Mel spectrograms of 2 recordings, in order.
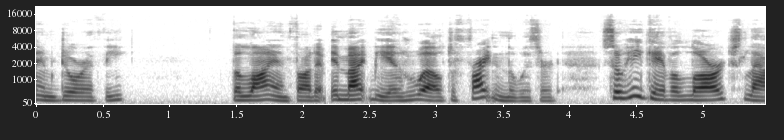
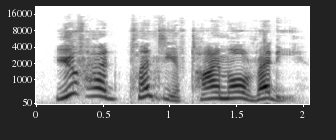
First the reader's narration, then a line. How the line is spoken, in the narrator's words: said the Tin Woodman angrily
